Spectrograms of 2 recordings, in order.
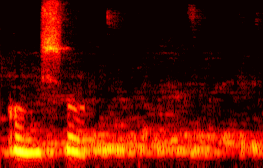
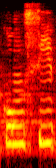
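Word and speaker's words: gongsi: Jung eh kungs aja ngomongnya perusahaan lah anggaplah kungsu kungsu kungsu. Heeh. Kungsi itu artinya perusahaan ee G O N G S I. Jadi bacanya bukan kungsi tapi kungs.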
